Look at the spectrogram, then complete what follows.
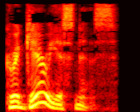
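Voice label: "gregariousness", British English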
